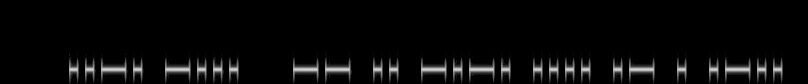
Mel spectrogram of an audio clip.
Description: Morse code, heard as a keyed tone, about 15 wpm, 700 Hz. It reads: FB MICHAEL
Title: Practice QSO - Exchange 3 - More Info - 15wpm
